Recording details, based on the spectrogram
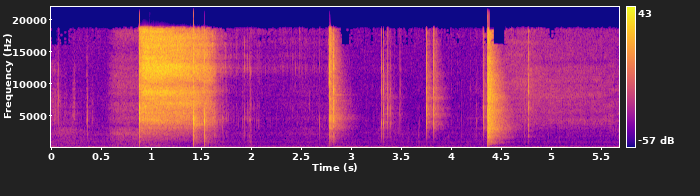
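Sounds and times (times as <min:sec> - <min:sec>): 
cider can fizzing hiss: 0:00.9 - 0:01.8
sharp snap of shaken cider can opening: 0:00.9 - 0:01.8, 0:02.8 - 0:04.9.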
